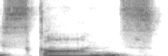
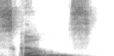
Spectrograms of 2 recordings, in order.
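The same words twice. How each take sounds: First: "scones" with a short o, rhyming with "gone"; "scones" clipped, short vowel as in "gone"; everyday scone. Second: "scones" with a long o, rhyming with "stones"; "scones" drawn out, long vowel as in "tone"; posh scone. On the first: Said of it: "it's actually scones, unless you're trying to be posh". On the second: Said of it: "And if you're trying to be posh, it's scones". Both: Shown as a demonstration.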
